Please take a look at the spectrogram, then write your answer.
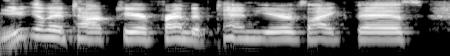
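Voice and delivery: high-pitched scolding yell, not full volume; mock screaming. Host mimics Jen challenging her friend, mild mock yell. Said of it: "so she's still screaming".

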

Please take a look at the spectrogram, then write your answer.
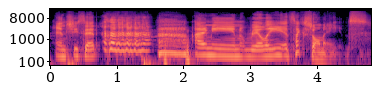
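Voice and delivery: very high put-on voice with mock laughs; Victoria. Telling them about Amel, high hammed-up gushing. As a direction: gush high, breaking into fake giggles. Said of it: "So Victoria's like".

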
